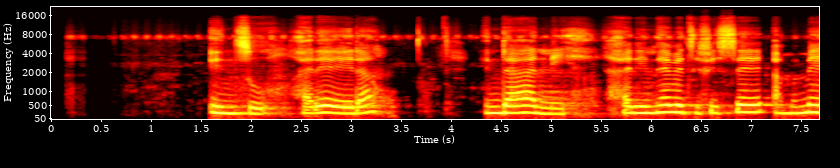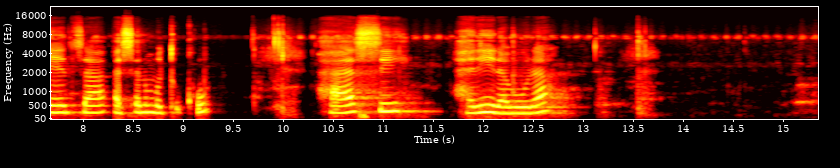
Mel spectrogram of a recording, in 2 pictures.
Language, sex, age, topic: Rundi, female, 25-35, education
